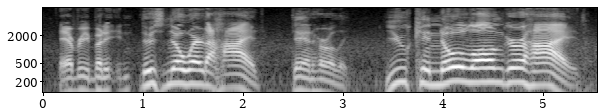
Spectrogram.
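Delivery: high, loud, full-on shouting. Calling out someone who hasn't played tough early games: yelling. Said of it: "Why are you yelling at me?".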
